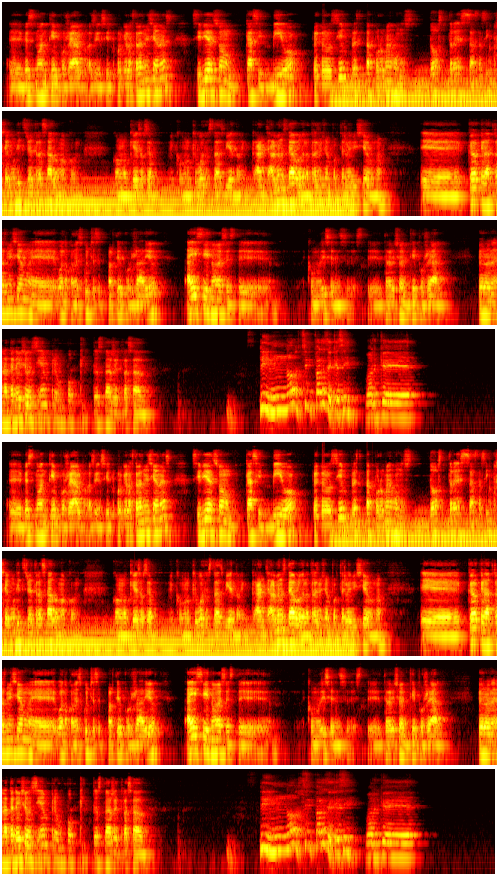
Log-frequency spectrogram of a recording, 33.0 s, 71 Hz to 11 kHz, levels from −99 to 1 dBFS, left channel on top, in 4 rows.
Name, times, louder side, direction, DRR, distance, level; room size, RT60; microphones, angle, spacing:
voice 1, 0.1-2.8 3.2-6.8 7.1-9.7 10.1-14.7 15.2-19.1 19.6-21.1 21.6-23.9 24.4-27.3, right 3 dB, 90° right, 1.0 m, -26 dB
sound 1, 5.4-14.1, equal, 35° right, 2.7 m, -30 dB
voice 2, 29.0-31.5, left 1 dB, 55° left, 4.2 m, -29 dB
13.5 x 10.5 x 2.3 m
head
